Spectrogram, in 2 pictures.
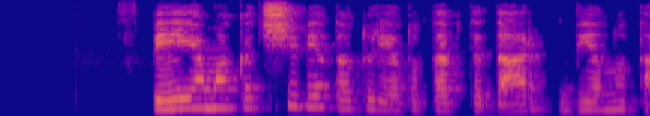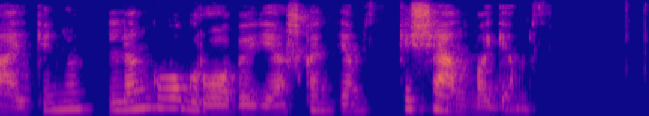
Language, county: Lithuanian, Alytus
